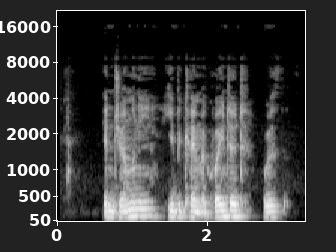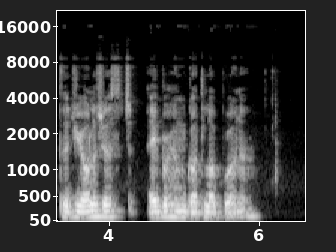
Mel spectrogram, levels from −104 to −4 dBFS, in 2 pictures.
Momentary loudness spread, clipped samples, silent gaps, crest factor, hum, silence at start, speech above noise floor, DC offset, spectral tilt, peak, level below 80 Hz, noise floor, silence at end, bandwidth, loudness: 11 LU; under 0.1%; none; 14 dB; none; 0.1 s; 34 dB; under 0.1%; -7.5 dB/octave; -2 dBFS; -60 dBFS; -49 dBFS; 0.65 s; 7.8 kHz; -16 LUFS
